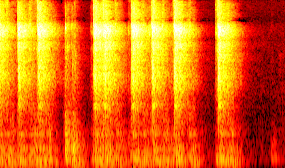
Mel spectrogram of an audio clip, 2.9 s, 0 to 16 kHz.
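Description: A 1958 Olympia SM3 vintage typewriter being typed on, about ten quick, loud keystrokes in an irregular run, with a short pause partway through and a faint final tap after a gap.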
